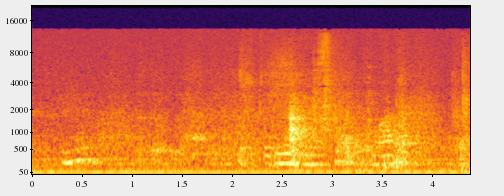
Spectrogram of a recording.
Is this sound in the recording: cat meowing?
no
